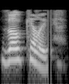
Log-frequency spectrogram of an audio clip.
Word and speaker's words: Zoe Kelly: Tonight, my guest, I'm going to get this straight, is Zoe Kelly. Not Zoe. Even though you have an E, the E is silent, unlike Rick or Ick. It's not silent. Zoe Kelly.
